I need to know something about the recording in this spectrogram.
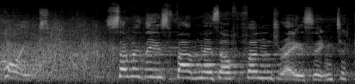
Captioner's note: applause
